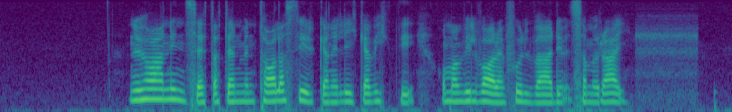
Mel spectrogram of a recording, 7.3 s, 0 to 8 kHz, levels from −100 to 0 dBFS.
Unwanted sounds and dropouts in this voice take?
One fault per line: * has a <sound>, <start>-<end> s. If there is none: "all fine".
all fine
